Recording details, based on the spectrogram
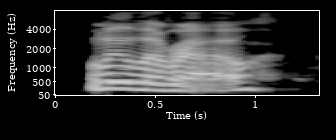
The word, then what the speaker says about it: LuLaRoe: LuLaRoe. – So I'm just saying it too slow. Yeah. You gotta say it faster.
